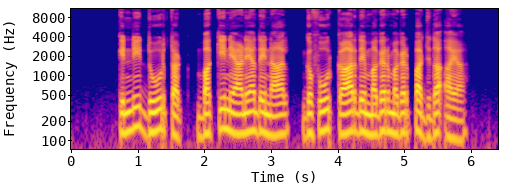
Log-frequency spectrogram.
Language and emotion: Punjabi, neutral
